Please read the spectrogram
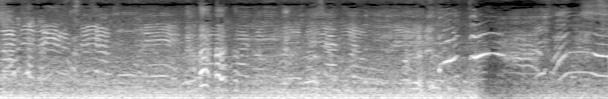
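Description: Several people's voices and chatter inside a bus, over a low steady rumble that stops abruptly about five seconds in.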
